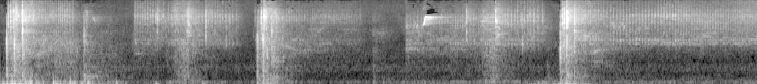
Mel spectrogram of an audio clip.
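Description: A bicycle landing bunny hops on the road, with a sudden thud three times: near the start (the loudest), about two and a half seconds in, and about five and a half seconds in.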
